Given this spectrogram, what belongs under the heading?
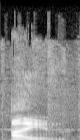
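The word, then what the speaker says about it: עַיִן: Now we have ayin, which is silent just like aleph.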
